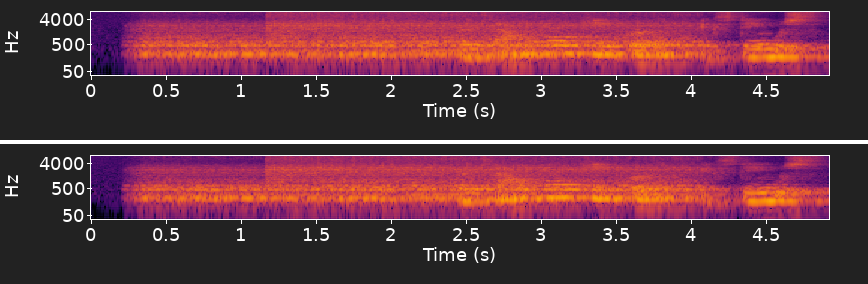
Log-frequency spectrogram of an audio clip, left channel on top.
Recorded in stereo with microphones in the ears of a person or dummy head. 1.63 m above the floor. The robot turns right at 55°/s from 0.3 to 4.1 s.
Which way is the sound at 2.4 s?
70° right.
